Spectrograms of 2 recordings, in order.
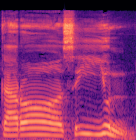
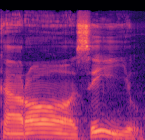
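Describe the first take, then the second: First: The word ends with an added n sound. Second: The word ends on a vowel, without n. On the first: The speaker calls it wrong. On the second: The speaker calls it right. "Yang benar yang benar adalah"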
